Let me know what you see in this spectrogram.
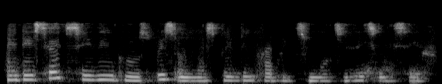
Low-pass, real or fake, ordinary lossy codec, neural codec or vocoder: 7.2 kHz; fake; Opus, 16 kbps; codec, 44.1 kHz, 1.7 kbps, Pupu-Codec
